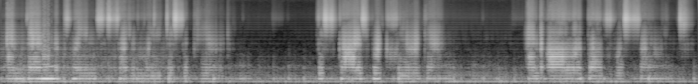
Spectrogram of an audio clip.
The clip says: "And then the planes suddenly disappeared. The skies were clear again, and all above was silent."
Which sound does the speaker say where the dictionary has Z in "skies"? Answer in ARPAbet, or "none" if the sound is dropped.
Z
